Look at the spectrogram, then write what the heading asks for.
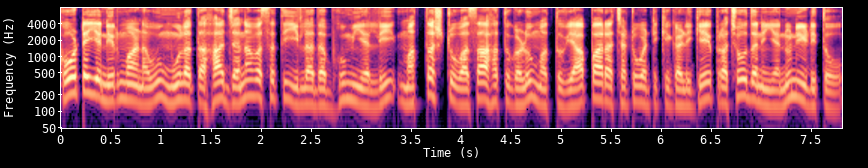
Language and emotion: Kannada, neutral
